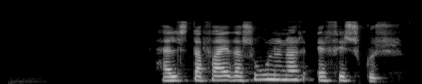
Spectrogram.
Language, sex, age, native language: Icelandic, female, 40-49, Icelandic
